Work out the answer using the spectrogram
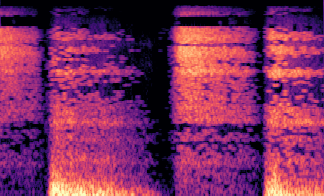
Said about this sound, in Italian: E quando uno respira produce suono.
